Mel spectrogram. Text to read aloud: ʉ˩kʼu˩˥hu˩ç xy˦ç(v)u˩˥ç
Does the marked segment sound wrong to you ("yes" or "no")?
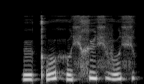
no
